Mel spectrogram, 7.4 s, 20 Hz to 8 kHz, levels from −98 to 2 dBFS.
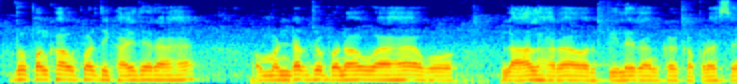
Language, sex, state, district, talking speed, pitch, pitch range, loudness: Hindi, male, Chhattisgarh, Bilaspur, 180 wpm, 120 Hz, 115-130 Hz, -23 LUFS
